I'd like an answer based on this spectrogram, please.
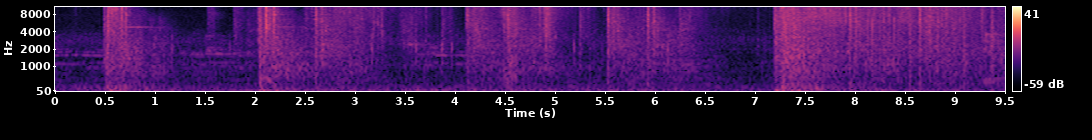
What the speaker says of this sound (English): Pulse grenade, that'll get rid of it.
